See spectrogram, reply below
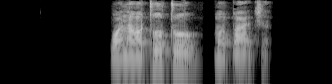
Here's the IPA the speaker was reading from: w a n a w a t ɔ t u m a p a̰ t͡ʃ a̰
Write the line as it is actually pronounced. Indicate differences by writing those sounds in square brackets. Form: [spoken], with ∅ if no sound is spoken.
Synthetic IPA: w a n a w a t ɔ t [ɔ] m a p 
